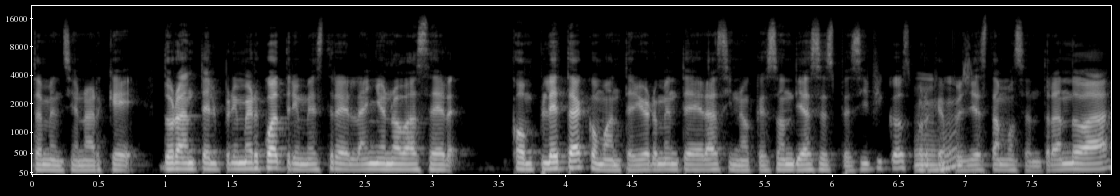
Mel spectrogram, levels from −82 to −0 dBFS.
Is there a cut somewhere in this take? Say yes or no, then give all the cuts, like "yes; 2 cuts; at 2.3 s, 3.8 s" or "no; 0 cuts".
yes; 1 cut; at 0.9 s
